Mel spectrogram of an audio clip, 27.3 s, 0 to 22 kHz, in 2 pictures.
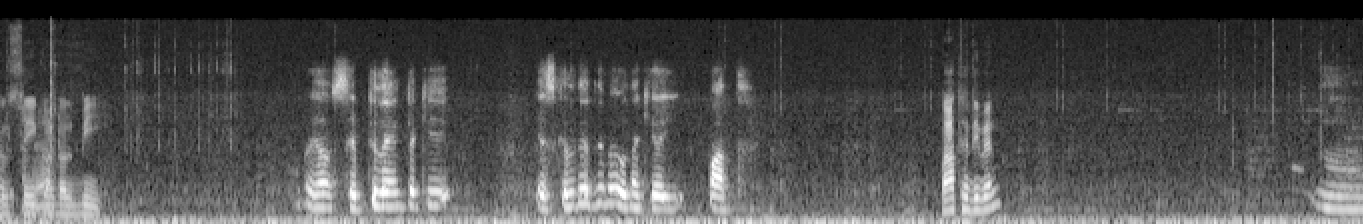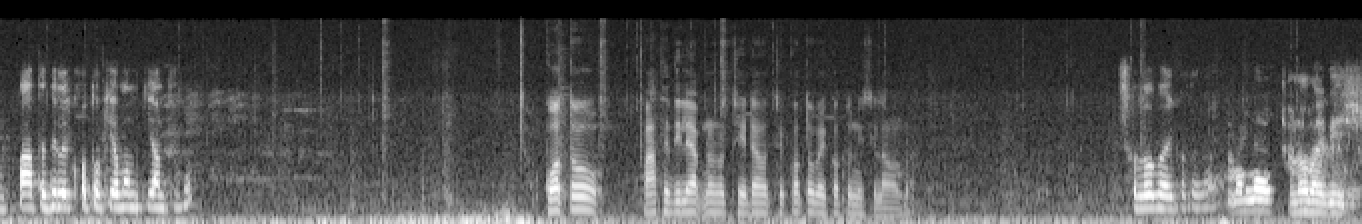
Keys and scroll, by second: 0.1 ctrl+c, 0.4 ctrl+b, 1.3 Down, 1.6 Right, 2.2 Right, 5.5 Down, 5.6 Down, 12.9 ctrl+space, 16.9 space, 19.9 ctrl+space.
